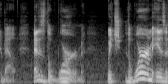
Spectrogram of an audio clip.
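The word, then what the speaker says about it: Wyrm: the worm the worm it's spelled the y w y RM uh the worm so the bird is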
